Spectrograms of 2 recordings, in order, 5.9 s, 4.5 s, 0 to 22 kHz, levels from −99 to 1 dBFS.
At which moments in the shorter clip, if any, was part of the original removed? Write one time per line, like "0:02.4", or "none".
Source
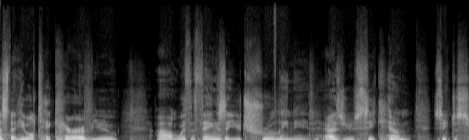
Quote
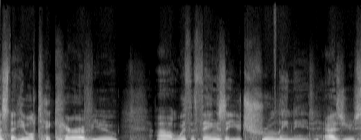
none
